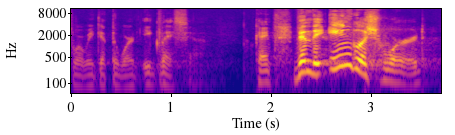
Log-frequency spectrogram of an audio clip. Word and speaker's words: Iglesia: it right I'm sorry it just does okay elasia that's the Spanish word for church that word that modern Spanish word for church Iglesia comes through a Latin route that goes back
